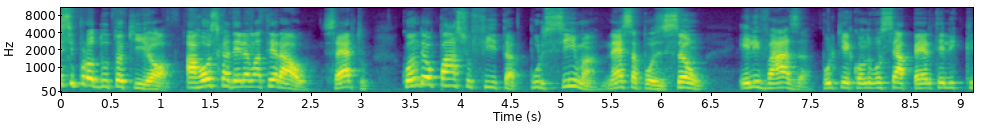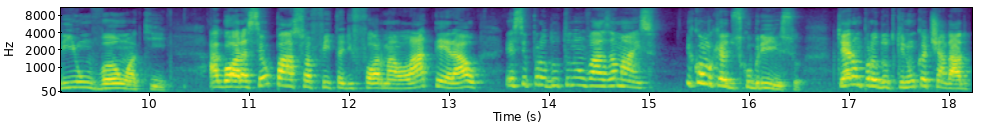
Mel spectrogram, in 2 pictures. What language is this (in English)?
Portuguese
